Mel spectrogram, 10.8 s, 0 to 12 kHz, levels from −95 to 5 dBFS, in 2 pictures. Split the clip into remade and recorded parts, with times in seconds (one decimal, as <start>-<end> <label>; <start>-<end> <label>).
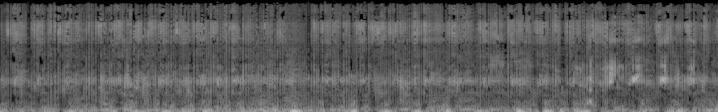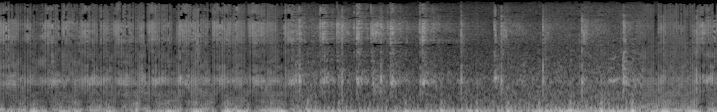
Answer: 0.0-7.6 remade; 7.6-10.2 recorded; 10.2-10.8 remade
